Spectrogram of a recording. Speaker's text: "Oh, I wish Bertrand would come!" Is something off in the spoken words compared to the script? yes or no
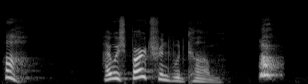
no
